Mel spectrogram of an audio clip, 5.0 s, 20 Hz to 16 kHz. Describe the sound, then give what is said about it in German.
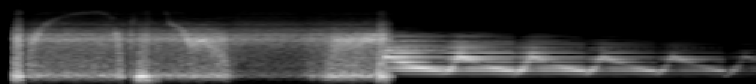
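An electronic soundtrack piece from the film 127 Hours: a dense, distorted wash with swooping tones gives way to a bright, buzzy synth repeating quick pitch glides in a steady rhythm. No voices. “Ich liebe diesen Track. Ich habe ihn schon sehr, sehr oft gehört.”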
